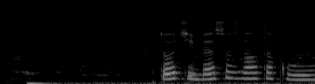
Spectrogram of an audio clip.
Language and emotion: Russian, neutral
